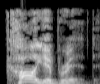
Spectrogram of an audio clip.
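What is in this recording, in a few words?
"colubrid", British English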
